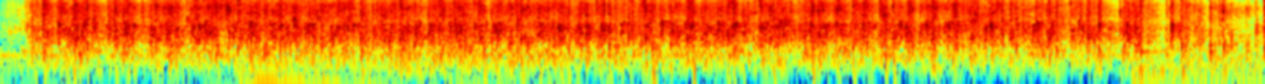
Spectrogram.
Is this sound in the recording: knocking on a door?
no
